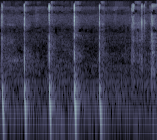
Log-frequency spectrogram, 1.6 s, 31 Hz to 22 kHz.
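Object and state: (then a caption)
Hollow-sounding, fully baked loaf. Someone taps the bottom of a finished rye sourdough loaf made from 60% white flour and 40% rye, producing five short, dull, hollow low thumps at an even pace, followed by a few faint softer taps. The hollow sound shows the loaf is baked through.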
